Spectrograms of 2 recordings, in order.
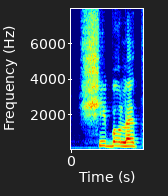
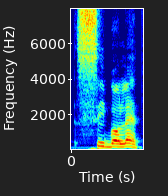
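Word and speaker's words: שיבולת: Shibolet was supposed to be correct, whereas the Benjamites pronounced it wrongly. We read about it in the Bible. They pronounced it sibolet instead of shibolet.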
